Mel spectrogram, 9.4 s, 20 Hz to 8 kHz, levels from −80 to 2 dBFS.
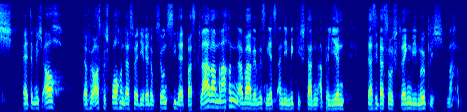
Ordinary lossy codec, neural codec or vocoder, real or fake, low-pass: MP3, 64 kbps; none; real; 7.2 kHz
